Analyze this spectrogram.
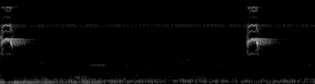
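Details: Young sooty-headed bulbul in basic training for bird-luring gives two sharp, short chirps about two and a half seconds apart, with a steady faint high whine and low rumble behind.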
